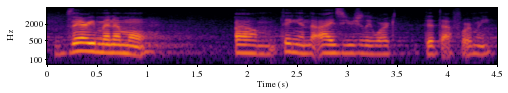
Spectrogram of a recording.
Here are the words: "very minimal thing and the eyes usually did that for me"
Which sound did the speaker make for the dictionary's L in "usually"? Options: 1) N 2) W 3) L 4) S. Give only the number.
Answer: 2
